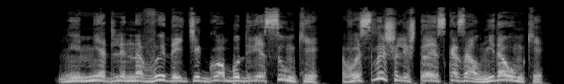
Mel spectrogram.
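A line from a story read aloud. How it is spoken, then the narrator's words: Growling. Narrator (Russian): зарычал Гоб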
